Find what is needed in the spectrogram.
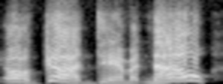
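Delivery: loud outburst climbing high; retold exasperation. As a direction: act fed up, peaking on the last word. Exasperated reaction to pudding appearing.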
